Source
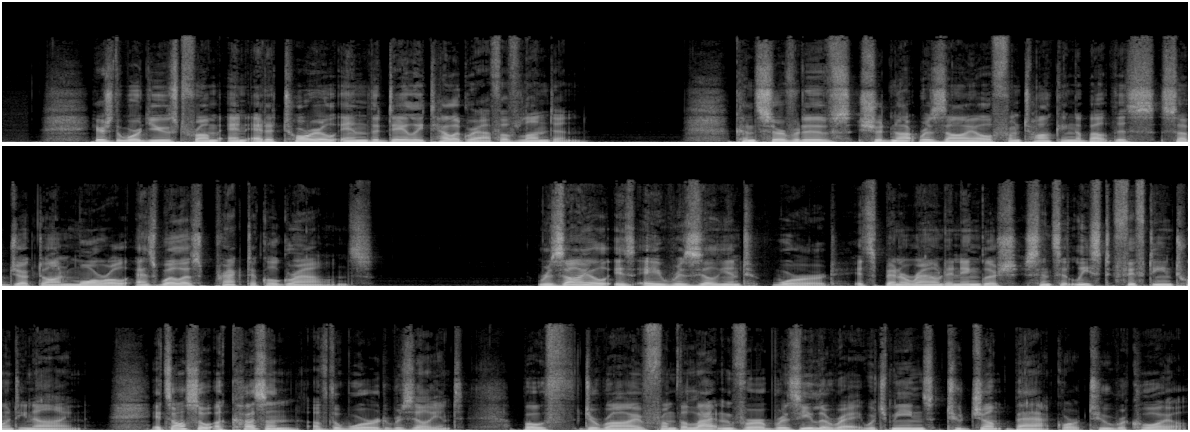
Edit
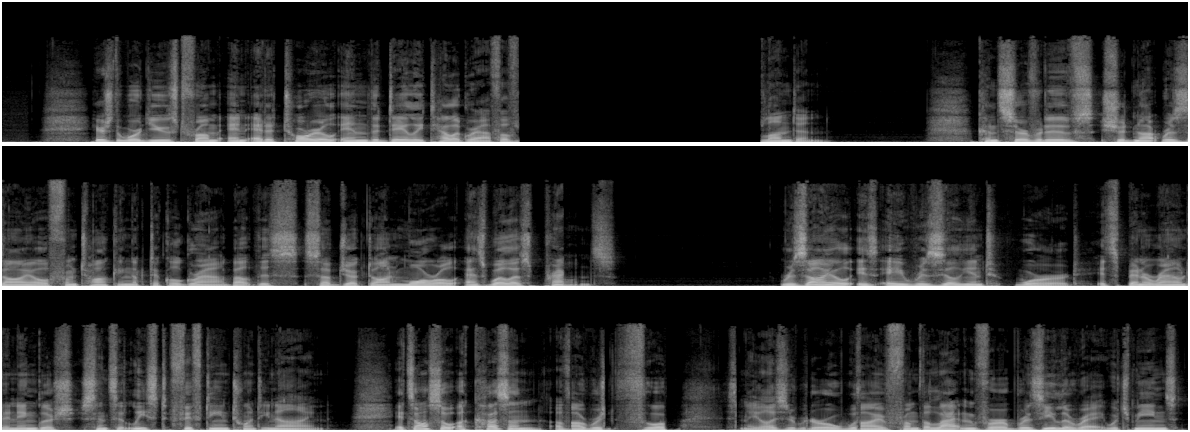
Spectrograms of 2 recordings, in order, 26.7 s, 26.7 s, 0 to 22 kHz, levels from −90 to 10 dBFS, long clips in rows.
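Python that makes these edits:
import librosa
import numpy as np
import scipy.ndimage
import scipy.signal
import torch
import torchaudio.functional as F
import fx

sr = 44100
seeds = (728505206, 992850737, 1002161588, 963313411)

y = fx.edit(x, sr, fx.insert_silence(at_s=3.87, length_s=1.82),
    fx.move(start_s=10.63, length_s=0.65, to_s=8.08),
    fx.reverse_span(start_s=20.24, length_s=2.17), tone=tone)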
